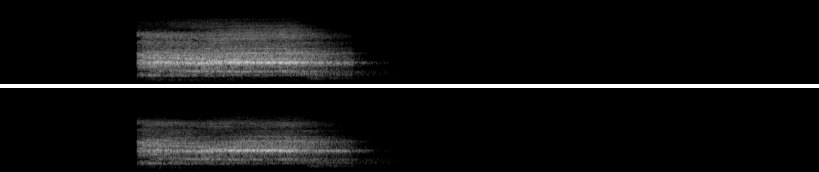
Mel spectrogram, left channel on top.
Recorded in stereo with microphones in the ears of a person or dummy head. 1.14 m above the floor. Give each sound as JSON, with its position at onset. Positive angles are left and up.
{"t": 1.4, "sound": "a scream", "side_deg": 20, "distance_m": 0.7}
